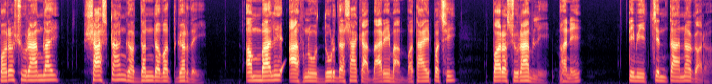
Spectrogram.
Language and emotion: Nepali, neutral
